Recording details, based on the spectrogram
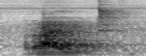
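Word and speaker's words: write: तुरंत बाद R आ जाए तो आपका W साइलेंट हो जाता है। जैसे राइट, राइट मीन लिखना, रॉन्ग, रॉन्ग मतलब गलत।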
